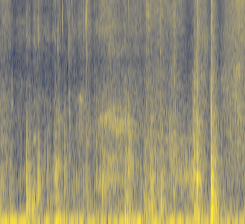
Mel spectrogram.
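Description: Cardboard box flaps being pulled open by hand: light rustling and scraping of cardboard with scattered small knocks.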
